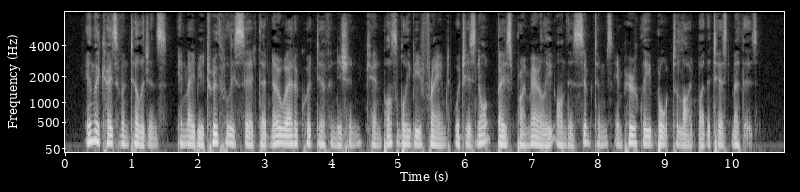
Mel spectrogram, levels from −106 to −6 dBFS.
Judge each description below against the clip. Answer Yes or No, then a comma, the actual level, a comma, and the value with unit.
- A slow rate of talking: No, average, 200 wpm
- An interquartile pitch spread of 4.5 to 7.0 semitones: No, average, 3.3 semitones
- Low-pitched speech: Yes, low, 110 Hz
